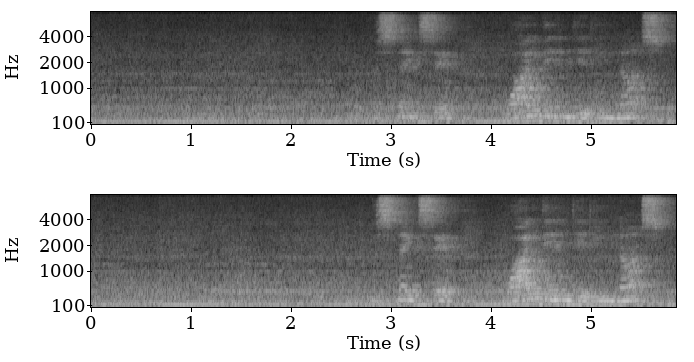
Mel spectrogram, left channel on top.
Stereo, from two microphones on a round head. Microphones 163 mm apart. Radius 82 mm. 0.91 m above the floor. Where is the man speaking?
40° right (ahead or behind), 4 m.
